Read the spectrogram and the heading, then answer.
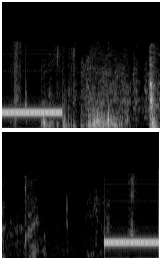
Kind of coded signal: telephone call progress tone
